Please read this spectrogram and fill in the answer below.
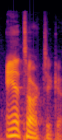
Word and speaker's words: Antarctica: That's how you say it. Not anti. It's Antarctica.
